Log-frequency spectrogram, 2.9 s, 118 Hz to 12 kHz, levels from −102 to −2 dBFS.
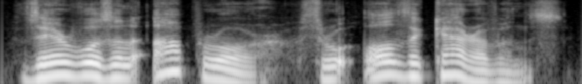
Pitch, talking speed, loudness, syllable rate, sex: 165 Hz, 165 wpm, -17 LUFS, 4.8 syllables/s, male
